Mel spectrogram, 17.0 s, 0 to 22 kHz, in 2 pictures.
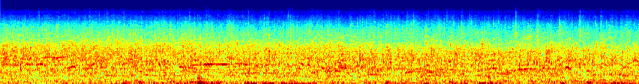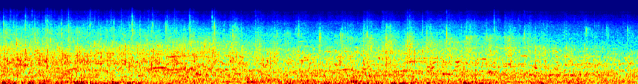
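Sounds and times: crowd murmur: 0.0 - 17.0
hand claps: 0.0 - 17.0.

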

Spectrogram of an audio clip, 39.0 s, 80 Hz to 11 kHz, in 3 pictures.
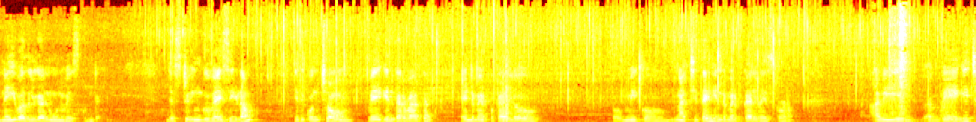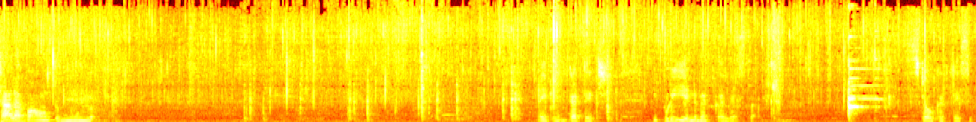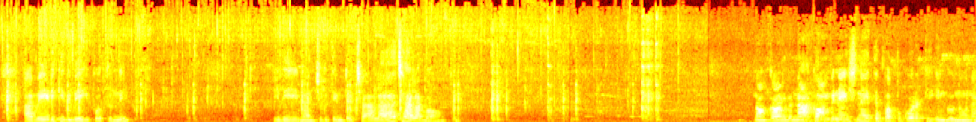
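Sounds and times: oil sizzling in a pan: 0.0 - 35.5
spoon scraping a steel pan: 11.8 - 12.3
spoon stirring in metal pan: 16.2 - 21.7, 25.9 - 35.0
spoon clinking against metal: 24.3 - 25.0.

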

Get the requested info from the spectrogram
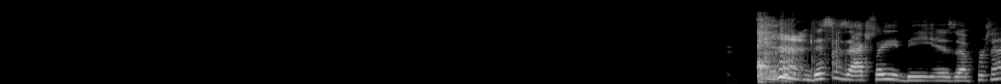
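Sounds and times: man coughing: 7.6 - 8.1.

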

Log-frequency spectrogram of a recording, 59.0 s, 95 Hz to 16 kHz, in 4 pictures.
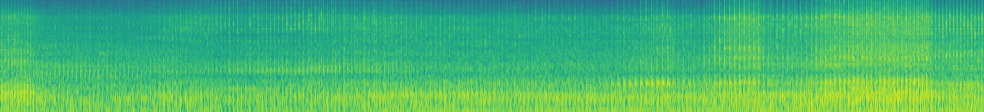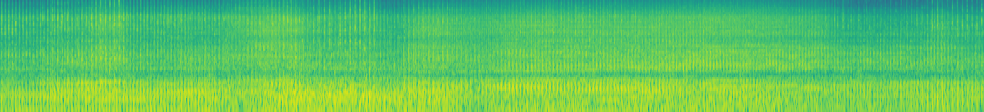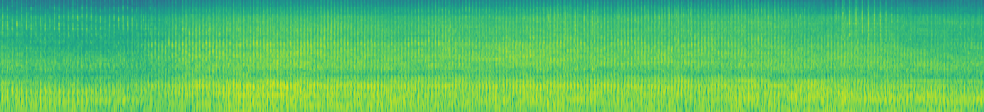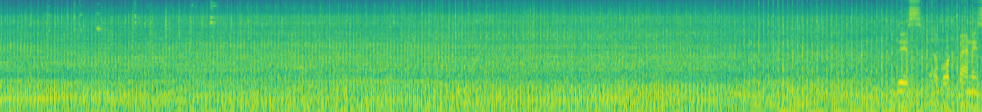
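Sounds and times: boat engines running: 0.0 - 59.0.

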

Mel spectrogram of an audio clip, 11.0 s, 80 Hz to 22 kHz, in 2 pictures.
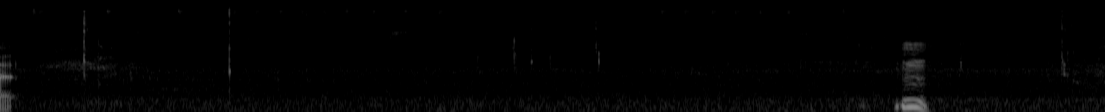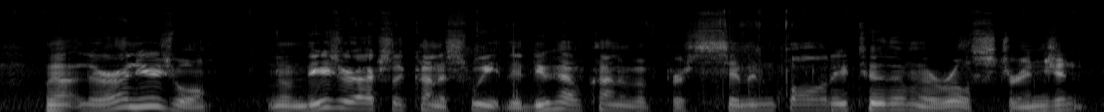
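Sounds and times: faint outdoor hiss: 0.0 - 11.0.

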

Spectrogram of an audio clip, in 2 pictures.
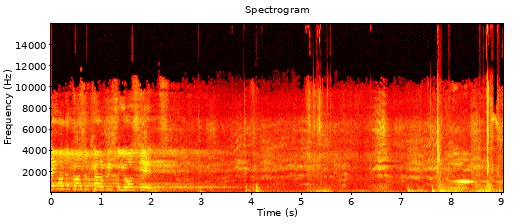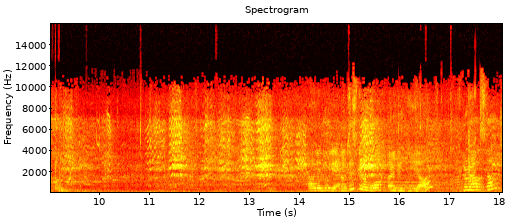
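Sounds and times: indistinct voices of passers-by: 0.0 - 18.0
brief high tone: 7.9 - 10.4.

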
